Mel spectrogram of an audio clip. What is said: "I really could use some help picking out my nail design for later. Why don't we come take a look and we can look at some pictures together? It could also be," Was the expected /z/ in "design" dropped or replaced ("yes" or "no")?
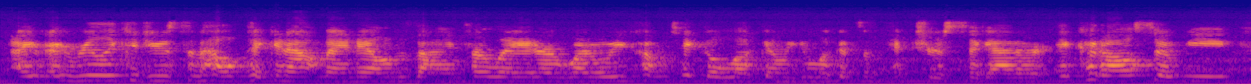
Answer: no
